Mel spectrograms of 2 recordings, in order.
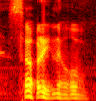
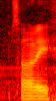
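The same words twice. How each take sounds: First: Laughing sorry. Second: Said in the usual way. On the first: Real, not acted. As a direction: laugh right through the word Sorry. Apologising twice, second with laugh.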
